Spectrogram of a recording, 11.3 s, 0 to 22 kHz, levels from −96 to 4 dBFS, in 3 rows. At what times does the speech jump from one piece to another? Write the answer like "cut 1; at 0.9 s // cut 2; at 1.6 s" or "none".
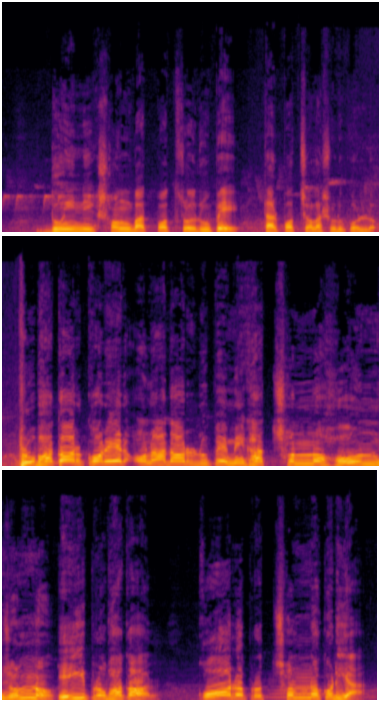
cut 1; at 2.5 s // cut 2; at 3.8 s // cut 3; at 8.0 s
